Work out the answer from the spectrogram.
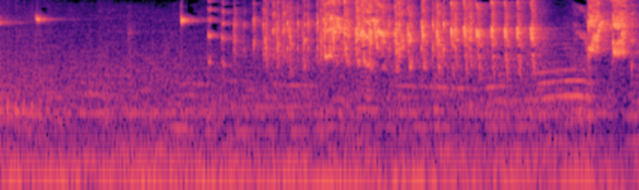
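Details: Many lovebirds in an aviary. A few isolated high chips lead into loud, rapid, shrill chattering, a fast stream of harsh high notes, which pauses briefly before a final burst.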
